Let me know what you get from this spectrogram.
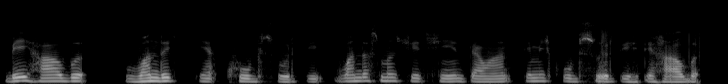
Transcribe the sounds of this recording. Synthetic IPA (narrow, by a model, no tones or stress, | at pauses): beːɦaːwbɨ | ʋɐnd̪ɨt͡ʃkʲãkʰuːbsuːɾt̪iːʋɐnd̪ɐsmɐnzt͡ʃʰeːt̪ʃiːnpʲaʋaːnt̪emĩt͡ʃkʰuːbsṵːɾt̪iɦit̪eɦa̰ːwbɨ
